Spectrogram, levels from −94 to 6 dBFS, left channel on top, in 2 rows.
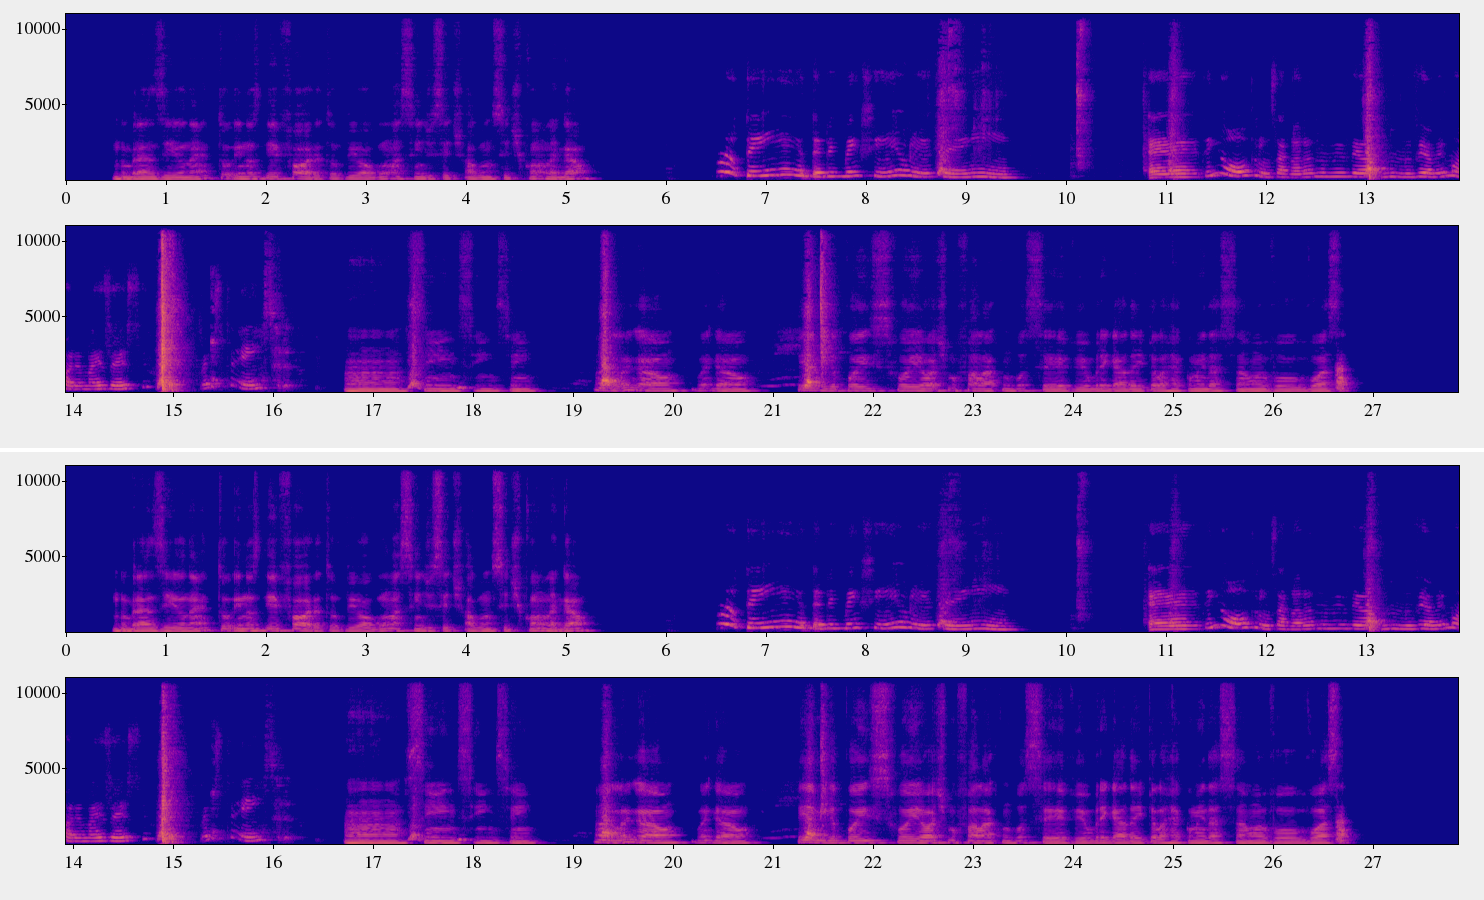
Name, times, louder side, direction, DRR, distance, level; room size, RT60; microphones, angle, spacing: voice 1, 0.5-5.2 16.7-18.7 19.2-20.8 21.2-26.7, right 1 dB, 40° right, 0.6 m, -45 dB
voice 2, 6.5-9.5 10.8-14.6 14.9-15.9 17.8-17.9 26.6-26.7, left 2 dB, 25° left, 0.6 m, -44 dB
sound 1, 8.7-9.2 10.1-10.2 10.8-11.2 12.3-12.4 13.0-13.2 14.8-15.5 15.8-16.2 17.3-17.6 19.2-19.5 20.9-21.6, left 6 dB, 85° left, 0.4 m, -38 dB
2.3 x 2.1 x 3.1 m
head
